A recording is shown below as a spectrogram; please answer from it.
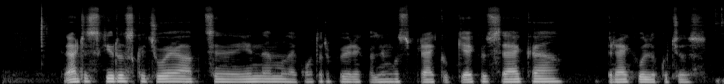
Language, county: Lithuanian, Marijampolė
